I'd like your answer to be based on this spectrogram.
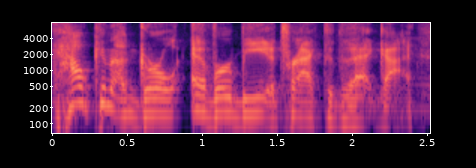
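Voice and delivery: ordinary delivery

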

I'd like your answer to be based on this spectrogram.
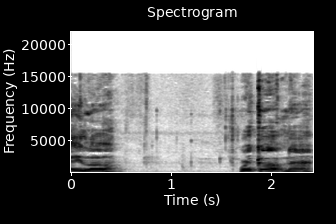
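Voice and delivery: loud, high call. Retelling trying to wake a woman who barely moved, speaking loudly. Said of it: "I spoke loudly".

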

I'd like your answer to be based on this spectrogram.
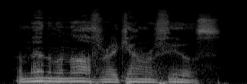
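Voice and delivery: quiet whispery movie-star impression. Asked to do an impression, try the line as a slightly whispered drunk Marlon Brando impression. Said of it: "just slightly whisper".

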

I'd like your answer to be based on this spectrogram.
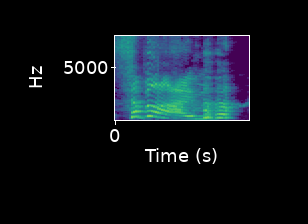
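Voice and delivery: loud, high-pitched yell.

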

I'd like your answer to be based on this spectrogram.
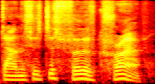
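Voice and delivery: ordinary talk, nothing marked

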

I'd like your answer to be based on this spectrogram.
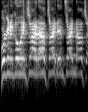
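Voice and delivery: shrill, very high screaming. Retelling grabbing the microphone at a banquet: imitating own past screaming. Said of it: "I screamed into the microphone".

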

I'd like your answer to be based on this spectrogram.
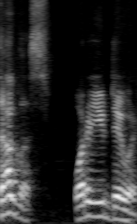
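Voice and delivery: ordinary talk

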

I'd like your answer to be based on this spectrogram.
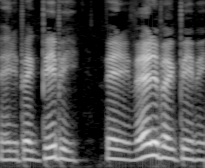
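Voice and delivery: big, low, loud booming voice through laughter. A man teasing back the woman who called him a big baby, booming with laughter. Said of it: "he boomed with laughter".

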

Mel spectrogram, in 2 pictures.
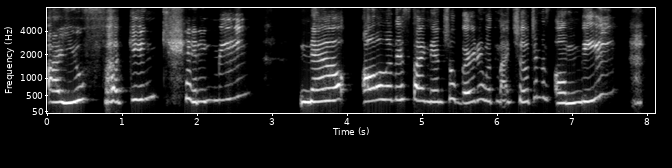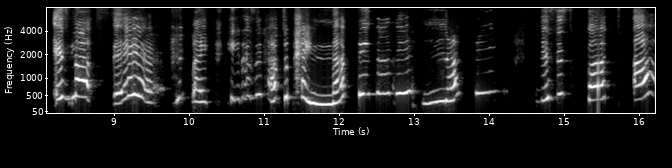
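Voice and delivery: play-acted crying through every word, very high. Reading out what a woman said, imitating a woman crying. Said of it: "she's crying her eyes out, ugly face and everything".

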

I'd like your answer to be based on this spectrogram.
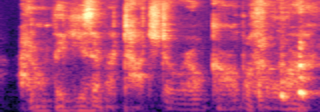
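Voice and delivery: quiet whisper. Making an in-character remark to another character: whispering to him. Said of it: "I'm gonna kinda whisper to him".

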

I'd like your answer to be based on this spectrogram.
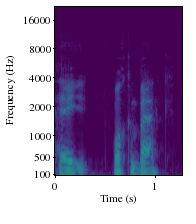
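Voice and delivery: normal talking voice

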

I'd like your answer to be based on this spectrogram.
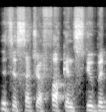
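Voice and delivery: put-on angry, ranting, complaining tone. Retelling a player's complaint caught on camera near fans: imitating a player's angry rant. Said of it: "He's like".

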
